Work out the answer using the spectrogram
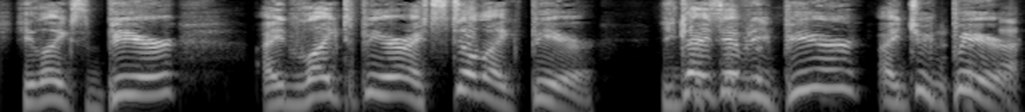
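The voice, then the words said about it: Imitates another person's voice. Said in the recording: “That's Kavanaugh. That's my impression of Kavanaugh at a party.”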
